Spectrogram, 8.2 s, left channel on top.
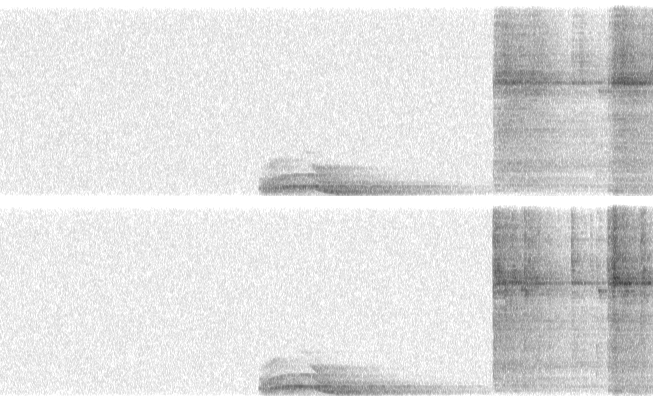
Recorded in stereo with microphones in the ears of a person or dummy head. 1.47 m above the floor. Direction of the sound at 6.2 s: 80° right.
